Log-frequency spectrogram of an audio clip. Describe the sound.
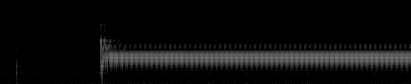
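An incoming telephone call tone: a steady electronic tone starts abruptly after a short near-silence and holds unbroken at an even level to the end.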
